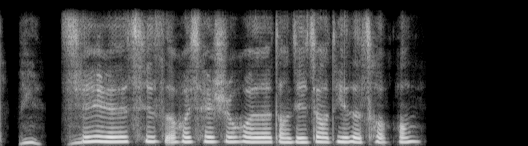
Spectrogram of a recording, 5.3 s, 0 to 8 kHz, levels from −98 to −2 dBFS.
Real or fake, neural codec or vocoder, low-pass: fake; codec, 16 kHz, 4.8 kbps, FACodec; 7.2 kHz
